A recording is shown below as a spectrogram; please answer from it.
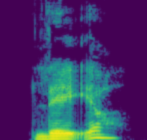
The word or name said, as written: lager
